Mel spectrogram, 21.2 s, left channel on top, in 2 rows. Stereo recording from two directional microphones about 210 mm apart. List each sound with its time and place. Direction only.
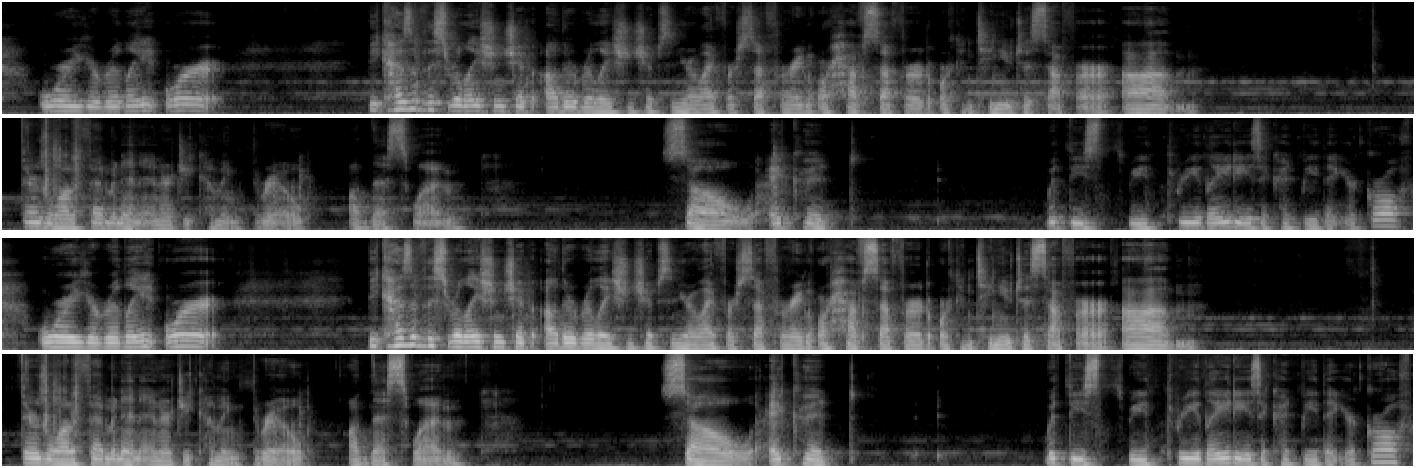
0.0 s speech: 50° right (ahead or behind)
2.7 s speech: 40° right (ahead or behind)
10.7 s speech: 45° right (ahead or behind)
15.5 s speech: 45° right (ahead or behind)
18.3 s speech: 40° right (ahead or behind)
